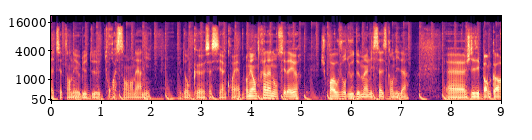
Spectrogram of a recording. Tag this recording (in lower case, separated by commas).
music, speech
